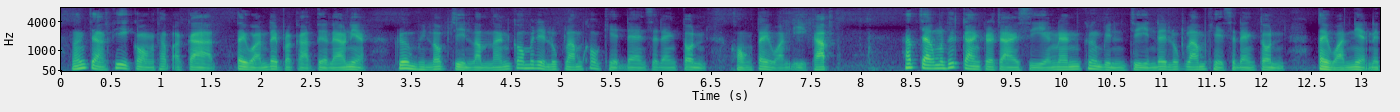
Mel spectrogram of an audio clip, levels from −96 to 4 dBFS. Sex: male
